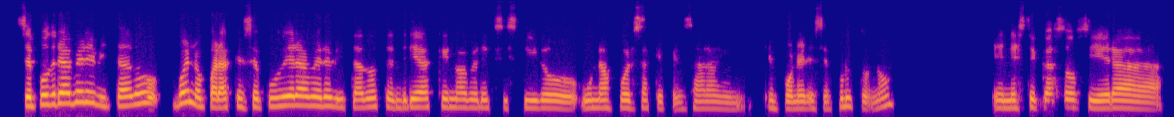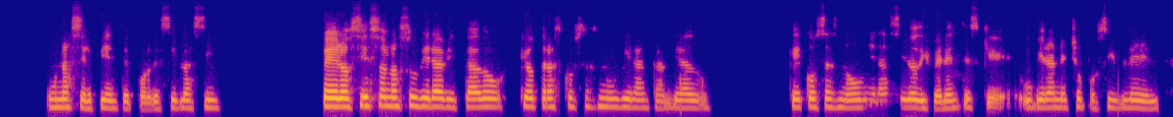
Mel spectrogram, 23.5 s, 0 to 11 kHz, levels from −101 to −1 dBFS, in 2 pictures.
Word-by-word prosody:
¿se 220 - +7
podría 255 +4 +7
haber 300 +2 +4
evitado?, 225 0 +2
bueno, 275 -2 +3
para 185 -2 +4
que 195 +2 -4
se 190 +2 -1
pudiera 225 +4 +4
haber 220 -1 +3
evitado, 190 -1 0
tendría 190 +1 +1
que 195 - -2
no 190 -1 -3
haber 180 0 -3
existido 170 -2 -3
una 175 +1 -2
fuerza 175 0 -3
que 160 - -8
pensara 160 +2 -9
en 150 +2 -11 0.2
en 170 -1 -9
poner 160 0 -2
ese 155 -1 -9
fruto, 195 -4 -5
¿no?, 195 +10 -7 1.0
en 175 0 -2
este 175 +2 -3
caso, 180 +1 -3
si 170 -1 -1
era 165 -4 0 0.6
una 190 0 0
serpiente, 170 -1 -3
por 145 - -5
decirlo 175 +3 -4
así. 175 +1 -6 1.0
¿Pero 200 -1 +10
si 220 - +3
eso 220 +1 +1
no 210 -1 +2
se 225 - 0
hubiera 205 -1 +5
evitado, 190 +1 0
que 210 - +2
otras 200 0 -1
cosas 205 -1 -10
no 205 -1 -3
hubieran 190 -2 -3
cambiado?, 175 0 -6 0.8
¿qué 190 - 0
cosas 195 -1 -2
no 175 -2 -3
hubieran 175 -1 -7
sido 185 +1 -1
diferentes 170 +2 -3
que 430 +1 -5 0.2
hubieran 185 - -1
hecho 185 +2 -5
posible 175 0 -6
en 165 +1 -6
185 Hz, 155 wpm, -25 LUFS, 175-200 Hz, 1.0 s, Pero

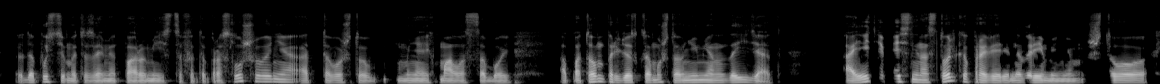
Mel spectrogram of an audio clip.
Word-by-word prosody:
допустим, 100 -3 -2
это 85 -1 -4
займёт 85 0 -1
пару 85 0 +3
месяцев 85 0 -4
это - - -6
прослушивания, 130 -6 -1
от 90 -1 -5
того, 90 +1 -1
что 85 -4 -4 0.2
у 85 - -7
меня 85 -1 0
их 85 - -7
мало 85 -1 +2
с - - -11
собой, 80 0 -2 0.4
а - - -4
потом 120 +9 +2
придёт 100 -4 +3
к - - -28
тому, 100 +3 +1
что 100 -4 0
они 95 +2 +3
мне 100 -1 +2
надоедят. 95 -2 0 0.6
А 85 +1 +4
эти 125 +8 +2
песни 130 -4 -1
настолько 105 - +2
проверены 95 -4 +3
временем, 85 -4 +1
что 95 -2 +2
95 Hz, 165 wpm, -25 LUFS, 85-105 Hz, 0.6 s, А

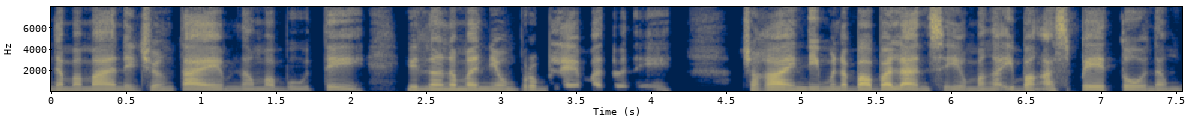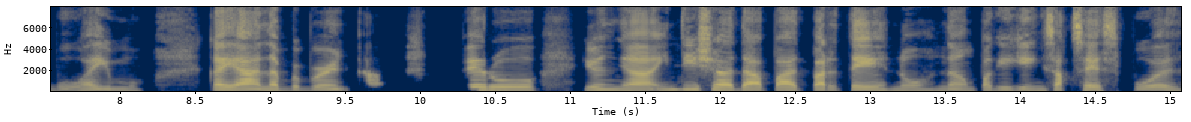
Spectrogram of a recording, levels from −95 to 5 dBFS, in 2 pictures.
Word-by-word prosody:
na 185 -1 -4
ma-manage 170 -2 -1
'yong 170 -1 -9
time 160 0 +2
ng 160 0 -11
mabuti, 145 -2 -6 0.3
'yon 220 0 -7
lang 220 -1 0
naman 210 -1 -1
'yong 195 -1 -5
problema 170 -3 -4
do'n, 170 0 -13
eh. 160 - -15 0.5
'Tsaka 185 -1 +3
hindi 175 -2 -2
mo 175 - -6
nababalanse 165 -2 +3
'yong 160 - -9
mga 160 0 -4
ibang 185 +1 -2
aspeto 175 -1 +1
ng 165 -1 -10
buhay 155 -1 -5
mo, 160 +2 -19 0.4
kaya 160 -3 +6
nabu-burn 155 -2 -2
out, - - -12 0.5
pero 225 0 +1 0.5
'yon 220 0 -3
nga 170 -2 +6
hindi 225 +3 -3
siya 225 -3 +5
dapat 185 0 +2
parte 190 +2 +3
'no 180 +1 -11
ng 165 0 -5
pagiging 175 -1 -4
successful 170 -1 +2
170 Hz, 150 wpm, -24 LUFS, 160-185 Hz, 0.5 s, kaya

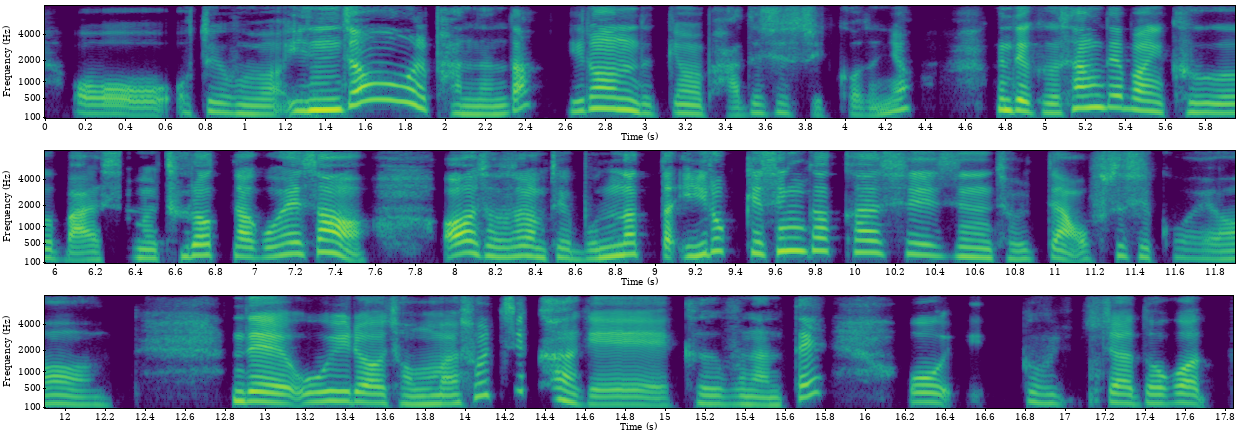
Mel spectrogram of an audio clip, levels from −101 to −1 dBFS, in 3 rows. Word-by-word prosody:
어 85 +12 -3
어떻게 190 +2 -7
보면 165 -3 -5
'인정을 340 - +6
받는다.' 160 -5 -3 0.2
이런 250 +2 +4
느낌을 175 -1 -5
받으실 180 +6 -8
수 145 - -5
있거든요. 150 - -8 0.4
근데 235 -2 +5
그 185 -1 -4
상대방이 275 -4 +3
그 185 -2 -4
말씀을 150 +6 -1
들었다고 205 -2 +1
해서 270 +3 +5 0.4
'어 280 - +7
저 210 -5 -2
사람 210 -1 0
되게 185 0 -5
못났다.' 220 +11 0
이렇게 275 +6 0
생각하시지는 265 - +1
절대 160 -2 -7
없으실 195 +7 -3
거예요. 165 -3 -6 0.7
근데 210 -3 +7
오히려 200 -1 +1
정말 165 0 -3
솔직하게 160 - -1
그분한테 160 - -4 0.4
어 195 0 0
이 - - -15 0.2
그 180 -4 -8
"진짜 190 -5 -1
너가 175 0 -1
195 Hz, 305 characters per minute, -24 LUFS, 165-240 Hz, 0.7 s, 어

